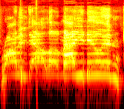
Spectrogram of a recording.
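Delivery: high, shouted mock greeting; sudden excited greeting. Waking at three to greet Robin, in a high mock shout. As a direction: burst out like a name just clicked. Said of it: "I'll be like".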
